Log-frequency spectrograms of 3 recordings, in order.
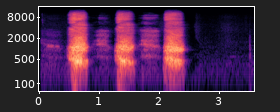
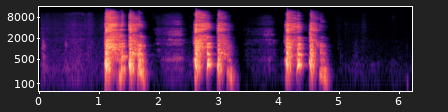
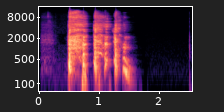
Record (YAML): exhalation_length: 3.6 s
exhalation_amplitude: 20123
exhalation_signal_mean_std_ratio: 0.42
three_cough_length: 6.2 s
three_cough_amplitude: 32767
three_cough_signal_mean_std_ratio: 0.33
cough_length: 2.6 s
cough_amplitude: 32768
cough_signal_mean_std_ratio: 0.39
survey_phase: beta (2021-08-13 to 2022-03-07)
age: 45-64
gender: Male
wearing_mask: 'No'
symptom_none: true
smoker_status: Never smoked
respiratory_condition_asthma: false
respiratory_condition_other: false
recruitment_source: REACT
submission_delay: 2 days
covid_test_result: Negative
covid_test_method: RT-qPCR
influenza_a_test_result: Negative
influenza_b_test_result: Negative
